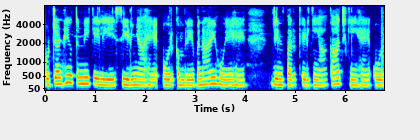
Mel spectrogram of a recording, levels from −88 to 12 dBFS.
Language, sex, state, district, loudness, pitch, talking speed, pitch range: Hindi, female, Goa, North and South Goa, -16 LUFS, 195 Hz, 170 wpm, 190-210 Hz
